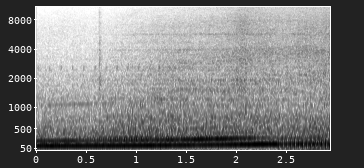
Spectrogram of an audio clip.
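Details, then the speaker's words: BMW N54 turbo swap in an E30, with replaced turbos: pulls hard in low gear at high boost, then stumbles and loses drive as cylinder 3 misfires again; coils, plug gap or injectors suspected. "yep just happened again let's pull over really quick cylinder three yet again"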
